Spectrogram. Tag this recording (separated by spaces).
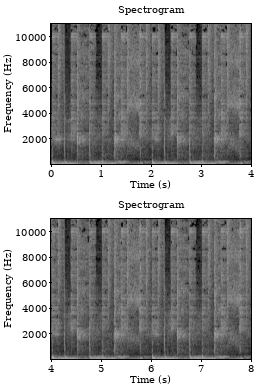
ableton battery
